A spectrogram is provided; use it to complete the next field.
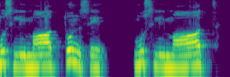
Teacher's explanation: آخر میں لمبی تا ہو، وقف میں تا ہی پڑی جائے گی، تا ساکن، اور گول ہو تو وقف میں ہا اور وصل میں وہ تا پڑی جائے گی۔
